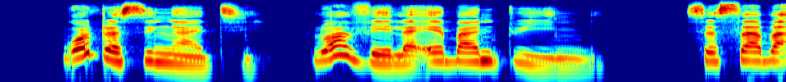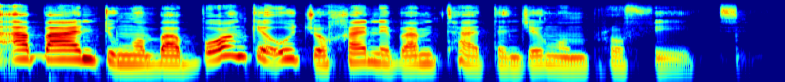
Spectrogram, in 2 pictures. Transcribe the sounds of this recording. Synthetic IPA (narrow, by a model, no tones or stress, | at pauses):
ɣɔd̥ʱwasiŋatʰi | lwavɛlaɛβantʼwiːni | sɛsaβaʔaβantʼuŋɔβaβɔŋkʼɛud̥ʒ̥ʱɔxanɛβam̩tʰatʰand͡ʒʱɛŋom̩pʰʼrɔfeːtʰi̥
